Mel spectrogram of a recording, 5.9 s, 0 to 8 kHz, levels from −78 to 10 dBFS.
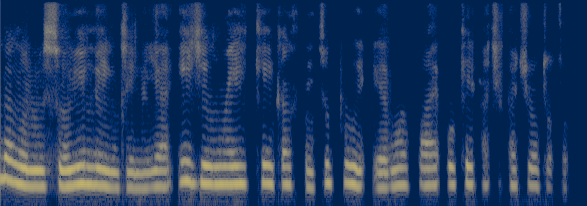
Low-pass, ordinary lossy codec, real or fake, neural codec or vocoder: none; none; fake; codec, 16 kHz, 2 kbps, FreqCodec, smaller model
